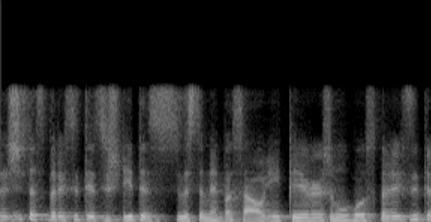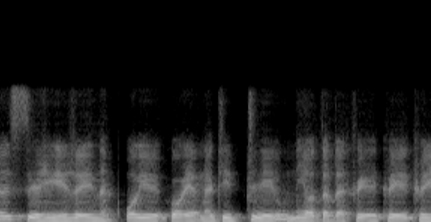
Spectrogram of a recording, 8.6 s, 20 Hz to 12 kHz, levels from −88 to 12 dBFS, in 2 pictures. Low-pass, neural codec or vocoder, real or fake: 7.2 kHz; codec, 16 kHz, 0.5 kbps, FunCodec, trained on Chinese and English, 25 frames a second; fake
